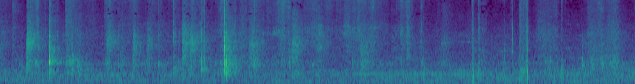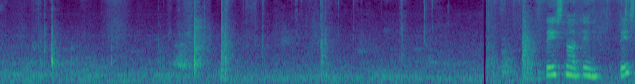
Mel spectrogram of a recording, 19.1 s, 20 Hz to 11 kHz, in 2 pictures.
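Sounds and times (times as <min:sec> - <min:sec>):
food containers clicking and knocking: 0:00.0 - 0:04.7
low background noise: 0:00.0 - 0:19.0.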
